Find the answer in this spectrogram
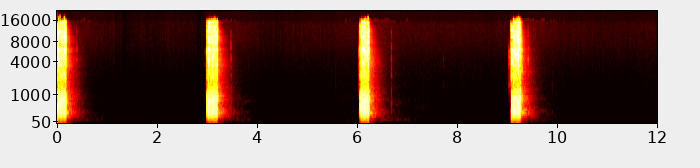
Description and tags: Pneumatic hammer - Deprag zn231 - Start 4
Deprag zn231 pneumatic hammer started four times.
labor, work, deprag, crafts, hammer, tools, pneumatic-tools, motor, air-pressure, pneumatic, metalwork, 80bpm, 4bar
